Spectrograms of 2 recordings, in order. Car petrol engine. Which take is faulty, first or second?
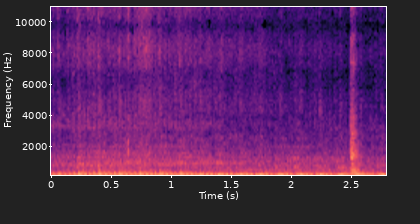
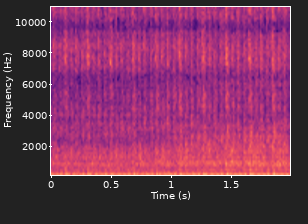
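first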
